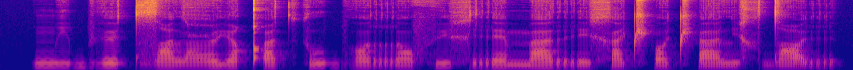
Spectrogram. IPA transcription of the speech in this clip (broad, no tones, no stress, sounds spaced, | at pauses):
m i bʱ ø t zˤ ɛ l ʕ y qʼ œ t͡sʼ u bʱ ɔ r ɔ f y x r ɛ m a r e x a t͡ʃʼ ɔ t͡ʃʼ a l i x dˤ œ r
